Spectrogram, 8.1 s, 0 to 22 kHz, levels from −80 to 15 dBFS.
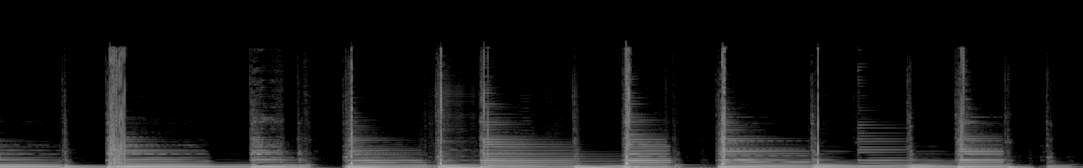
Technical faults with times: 0.82-0.93 integer overflow
2.64 integer overflow
3.31-3.66 integer overflow
4.69-4.72 integer overflow
5.42 integer overflow
6.13 integer overflow
7.21 integer overflow

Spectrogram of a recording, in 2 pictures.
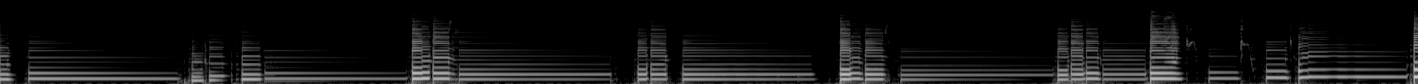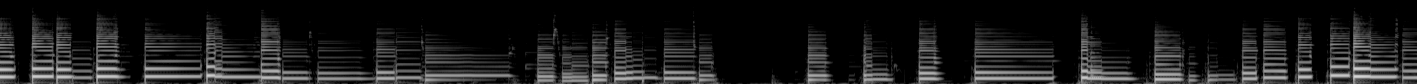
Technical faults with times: none

